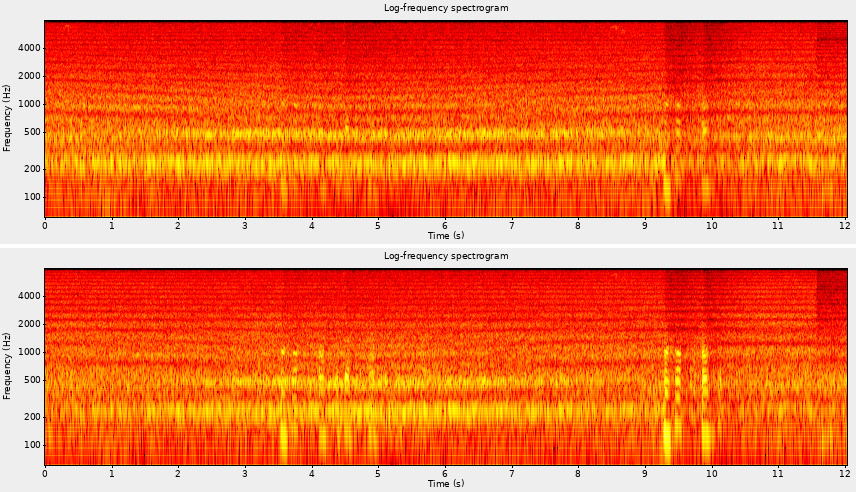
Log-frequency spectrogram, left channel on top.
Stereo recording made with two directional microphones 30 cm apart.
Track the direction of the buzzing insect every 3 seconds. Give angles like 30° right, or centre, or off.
20° left, 10° right, 10° left, 20° left.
